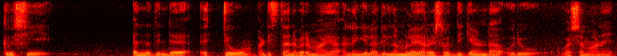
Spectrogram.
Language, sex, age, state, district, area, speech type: Malayalam, male, 18-30, Kerala, Kozhikode, rural, spontaneous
